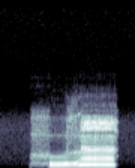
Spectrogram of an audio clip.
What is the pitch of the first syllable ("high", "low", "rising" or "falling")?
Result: low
